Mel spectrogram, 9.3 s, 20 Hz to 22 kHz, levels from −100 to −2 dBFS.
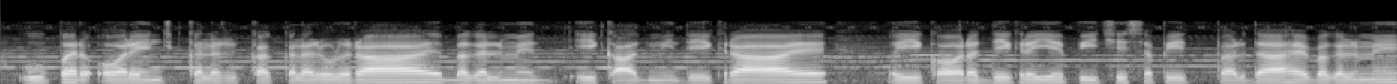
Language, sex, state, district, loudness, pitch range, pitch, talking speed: Hindi, male, Uttar Pradesh, Jalaun, -18 LUFS, 115-125 Hz, 120 Hz, 165 wpm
